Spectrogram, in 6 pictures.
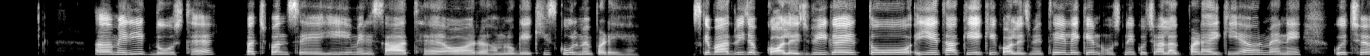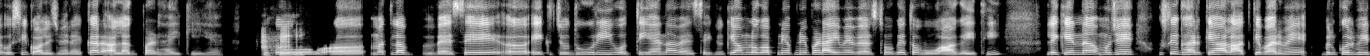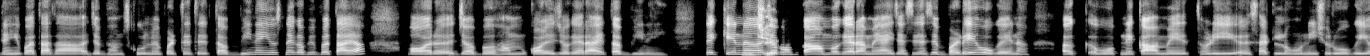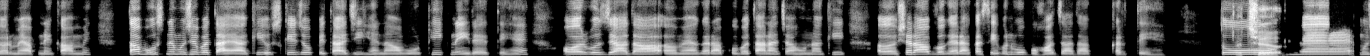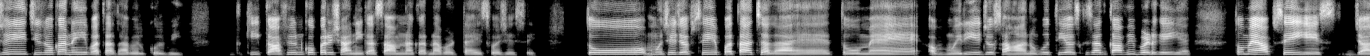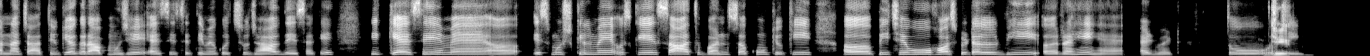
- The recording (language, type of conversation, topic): Hindi, advice, मैं मुश्किल समय में अपने दोस्त का साथ कैसे दे सकता/सकती हूँ?
- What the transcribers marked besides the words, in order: in English: "सेटल"; in English: "एडमिट"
